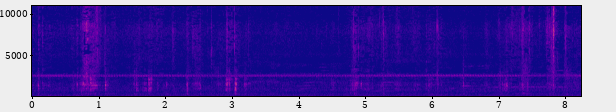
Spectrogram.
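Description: Scattered light footsteps and rustles on dry leaf litter, with a steady thin high-pitched tone running underneath.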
